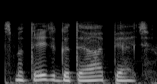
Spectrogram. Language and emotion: Russian, neutral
